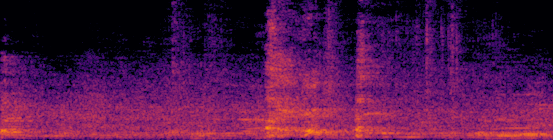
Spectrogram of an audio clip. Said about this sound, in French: Ma fille qui tousse.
